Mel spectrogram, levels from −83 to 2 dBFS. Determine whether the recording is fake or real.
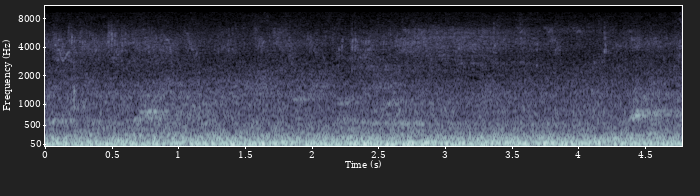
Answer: real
